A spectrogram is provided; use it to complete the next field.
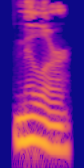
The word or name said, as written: Miller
